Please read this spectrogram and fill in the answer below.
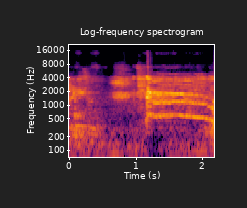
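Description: A puppy gives one long, slightly falling whining yelp that starts suddenly about a second in, a play-fight cry.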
